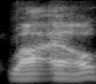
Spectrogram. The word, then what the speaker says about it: La'el: l which um i gotta be honest i got wrong a lot of people got wrong thanks to the great dan horde for asking what his first name was so now we can all say it right la el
